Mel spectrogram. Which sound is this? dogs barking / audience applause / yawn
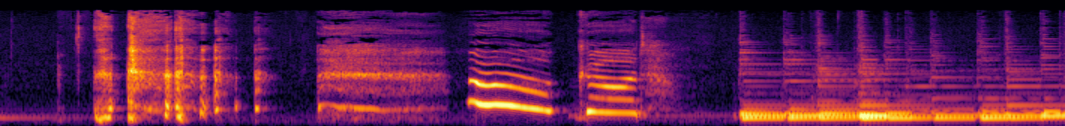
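yawn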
